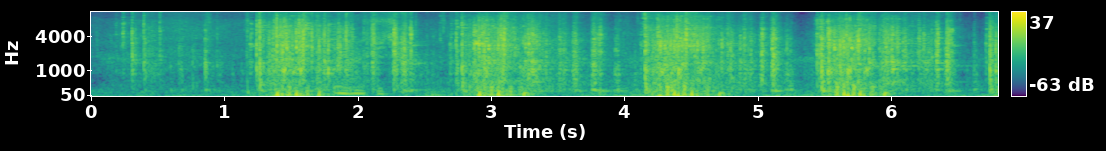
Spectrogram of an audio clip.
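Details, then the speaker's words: Cheap secondhand small tiller (motoculteur), air filter removed and starting fluid sprayed into the intake: pull-start bursts every 1.5 seconds, turning over but never running; owner suspects fuel not arriving, possible clogged carburetor, cause unconfirmed. "que l'essence arrive bien parce que là j'ai l'impression qu'il y a un vrai problème parce que même au start peace ça démarre pas"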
